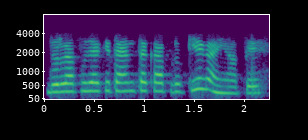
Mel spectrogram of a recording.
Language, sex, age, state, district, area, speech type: Hindi, female, 18-30, Bihar, Begusarai, rural, conversation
